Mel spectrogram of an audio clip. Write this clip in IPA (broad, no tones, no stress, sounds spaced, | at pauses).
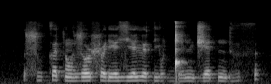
s o̤ k ə t õ z o ʂ ɵ ɾʲ e zʲ ɛ lʲ ɔ t j u ɡ͡ǃ e n d͡ʒ e t n d ə̤ θ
